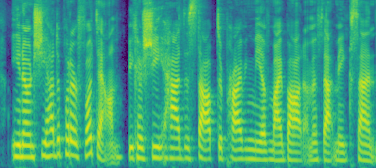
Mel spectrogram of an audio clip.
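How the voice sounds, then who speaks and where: A woman's bright, sharp voice at a very fast pace over a quiet background. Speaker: founder of addiction outreach nonprofit. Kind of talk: interview. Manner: halting, with repetitions.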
